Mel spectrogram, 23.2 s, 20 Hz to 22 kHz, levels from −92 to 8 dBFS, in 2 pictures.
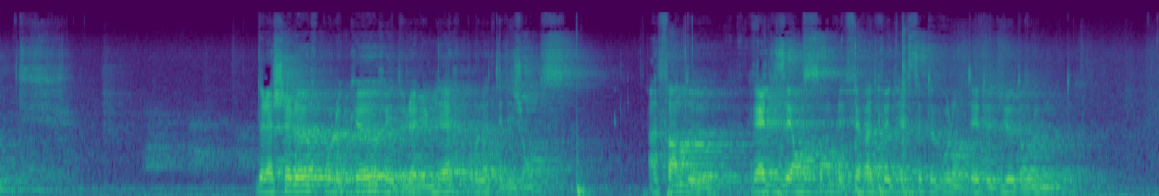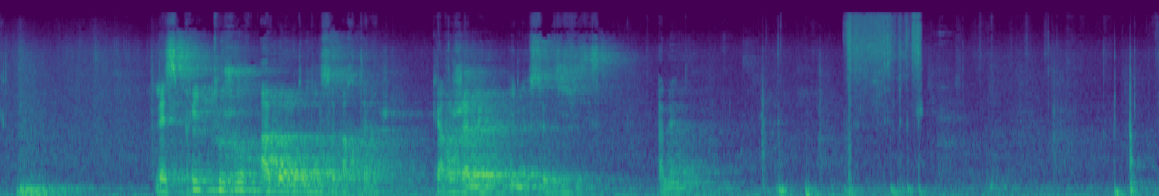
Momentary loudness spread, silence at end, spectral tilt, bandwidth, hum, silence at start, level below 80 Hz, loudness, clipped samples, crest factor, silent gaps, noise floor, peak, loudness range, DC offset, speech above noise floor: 20 LU; 0.05 s; -4.5 dB/octave; 16 kHz; none; 0 s; -46 dBFS; -22 LUFS; under 0.1%; 22 dB; none; -48 dBFS; -2 dBFS; 16 LU; under 0.1%; 27 dB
